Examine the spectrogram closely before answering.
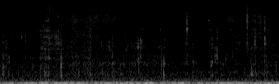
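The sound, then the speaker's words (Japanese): Faint crunching and chewing of a Lawson mixed vegetable sandwich with ham and crisp cucumber, many small soft bites and chews in a quick, uneven rhythm. “これ、ハムもね、しっかり味しますよ。うん。キュウリもシャッキシャキだし。”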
